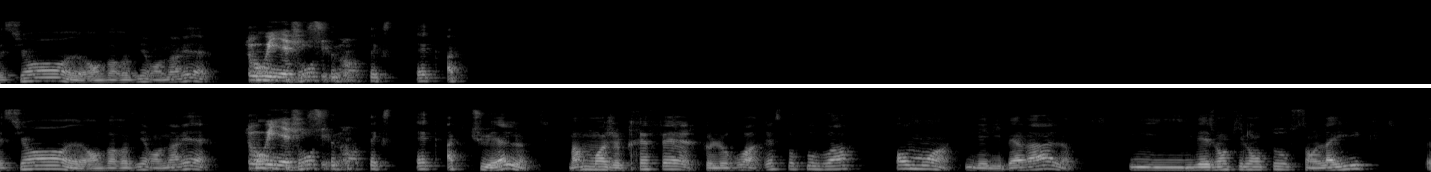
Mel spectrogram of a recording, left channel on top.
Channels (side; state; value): left; drops out; at 4.7 s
